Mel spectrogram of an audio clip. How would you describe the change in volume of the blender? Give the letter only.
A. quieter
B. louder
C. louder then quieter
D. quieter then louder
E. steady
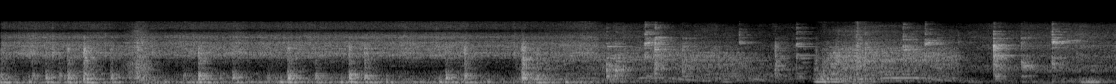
B.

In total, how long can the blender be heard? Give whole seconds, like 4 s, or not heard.
5 s.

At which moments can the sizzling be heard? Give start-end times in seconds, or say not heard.
0.0-11.1.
